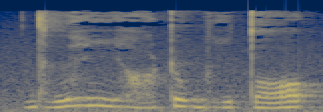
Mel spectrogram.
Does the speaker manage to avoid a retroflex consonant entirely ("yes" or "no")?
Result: no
